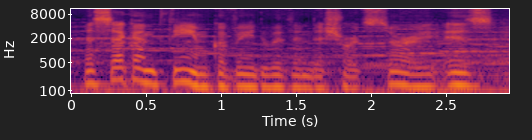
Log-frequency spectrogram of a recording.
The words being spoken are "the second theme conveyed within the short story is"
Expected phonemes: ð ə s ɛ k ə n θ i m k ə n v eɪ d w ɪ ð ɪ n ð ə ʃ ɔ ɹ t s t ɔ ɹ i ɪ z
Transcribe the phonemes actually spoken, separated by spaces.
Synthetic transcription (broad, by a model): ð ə s ɛ k ə n θ i m k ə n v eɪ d w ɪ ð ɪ n ð ə ʃ ɔ ɹ t s t ɔ ɹ i ɪ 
